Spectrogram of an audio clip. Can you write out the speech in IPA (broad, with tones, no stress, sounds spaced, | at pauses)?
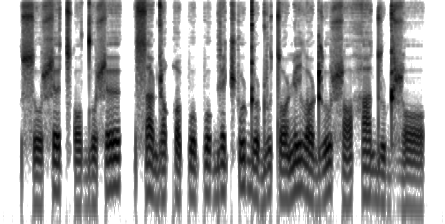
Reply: s o˨ ɬ ɘ˦ t͡sʼ ɔ˨ d̪ o˨ ɬ ɘ˦ | s a˦˨ ɖ ɛ˦˨ qʷ i˧ p o˦˨ p o˧ ɡ ɛ˦ t͡ʃʼ u˦ ɖ o˨ ɖ u˦ t ɔ˨˦ ɳ i˦ l ɔ˨ ɖ l u˦ ɬ ɒ˨˦ h a˦ d u˧ ɖ ɮ ɔ˧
